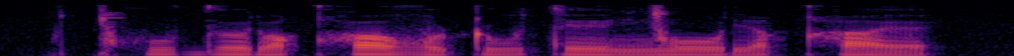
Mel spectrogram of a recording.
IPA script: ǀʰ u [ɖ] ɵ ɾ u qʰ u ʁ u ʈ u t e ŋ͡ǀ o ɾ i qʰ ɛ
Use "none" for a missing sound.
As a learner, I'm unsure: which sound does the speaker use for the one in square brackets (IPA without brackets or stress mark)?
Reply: d̪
